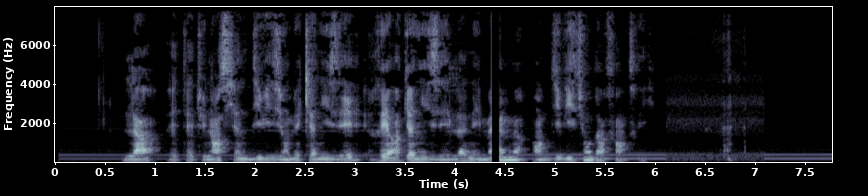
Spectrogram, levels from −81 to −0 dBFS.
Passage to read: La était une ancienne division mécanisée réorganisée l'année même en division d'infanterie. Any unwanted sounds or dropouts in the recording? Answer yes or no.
yes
